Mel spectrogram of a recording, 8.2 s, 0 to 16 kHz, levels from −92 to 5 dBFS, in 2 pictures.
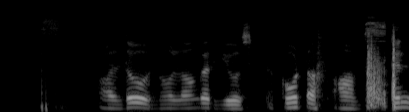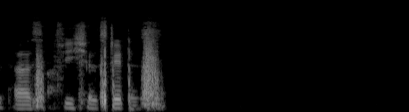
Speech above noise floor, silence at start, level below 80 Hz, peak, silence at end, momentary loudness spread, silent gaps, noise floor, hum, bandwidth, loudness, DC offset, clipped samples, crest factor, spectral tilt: over 46 dB; 1 s; -86 dBFS; -20 dBFS; 2.45 s; 12 LU; 2.61-2.65 s; under -90 dBFS; none; 9 kHz; -44 LUFS; under 0.1%; under 0.1%; 28 dB; -5 dB/octave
